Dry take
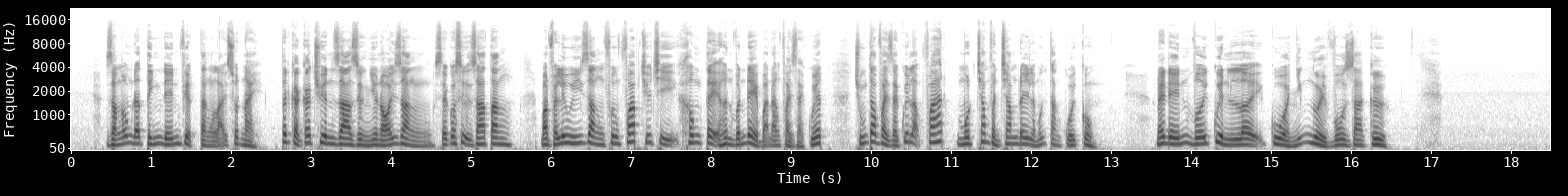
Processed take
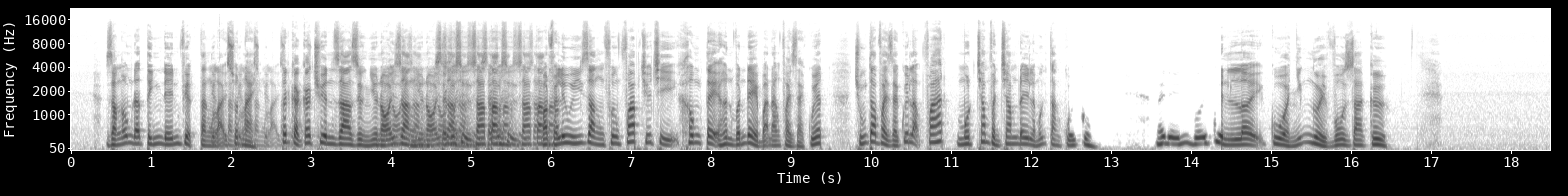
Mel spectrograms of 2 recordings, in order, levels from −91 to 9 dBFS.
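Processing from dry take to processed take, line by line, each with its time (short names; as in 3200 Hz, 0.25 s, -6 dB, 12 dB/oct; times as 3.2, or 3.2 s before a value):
1.43–2.01 echo throw 0.33 s, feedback 55%, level -10 dB
3.66–6.12 tapped delay 0.142/0.571/0.713 s -12/-4/-13.5 dB
12.48–14.39 spectral contrast raised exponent 2.9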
